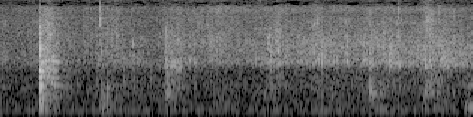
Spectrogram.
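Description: Ground turkey browning in a pan for chili gives a low, steady sizzle close by, with a few soft scrapes and taps of stirring near the start and no talking.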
